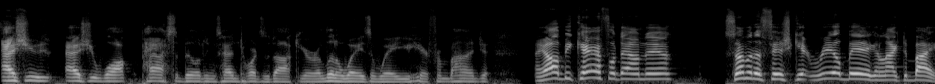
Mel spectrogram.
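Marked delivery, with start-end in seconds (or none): 5.3-9.4 very high, loud, raised call-out. Voicing Bubba calling a warning after the players from behind. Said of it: "as Bubba heads off".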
